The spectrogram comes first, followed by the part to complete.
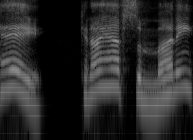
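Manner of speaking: put-on cartoon hippie character voice. Acting out a King of the Hill scene: King of the Hill hippie chick voice. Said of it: "The hippie chick".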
